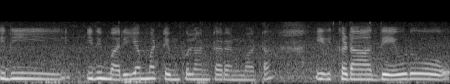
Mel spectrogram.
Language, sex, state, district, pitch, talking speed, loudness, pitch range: Telugu, female, Andhra Pradesh, Visakhapatnam, 245 Hz, 120 wpm, -16 LUFS, 230-265 Hz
